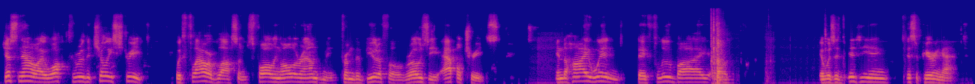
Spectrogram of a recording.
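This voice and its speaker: Higher-voiced middle-aged man reading poetry. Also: unhurried, slight background noise, rough recording. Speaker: poet reading own verse. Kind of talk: casual remarks and measured poem reading. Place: lamplit room at home, on a video call. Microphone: computer mic on a video call.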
